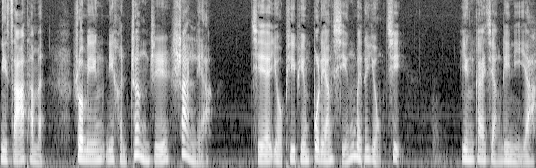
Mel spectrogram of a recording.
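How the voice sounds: Using a put-on character voice, a woman speaks low-pitched with lively intonation. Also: fairly slow pace, slightly mellow tone.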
